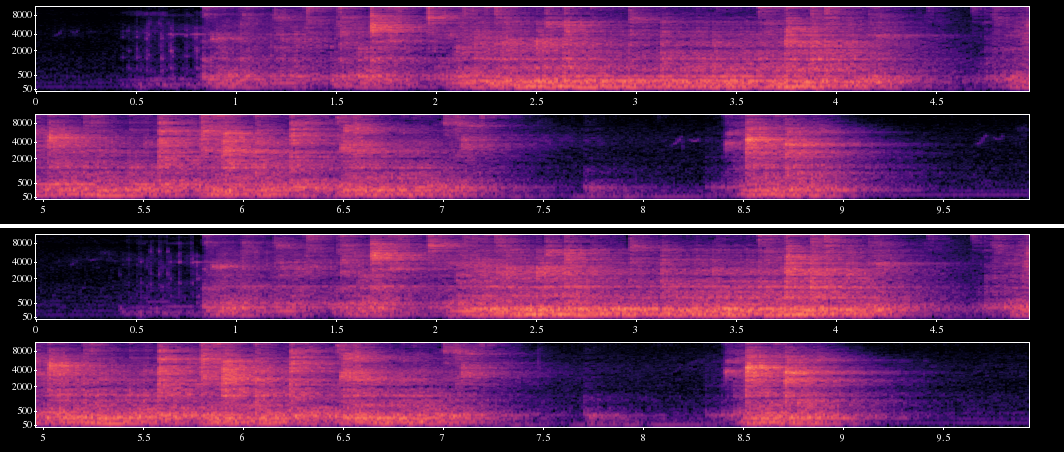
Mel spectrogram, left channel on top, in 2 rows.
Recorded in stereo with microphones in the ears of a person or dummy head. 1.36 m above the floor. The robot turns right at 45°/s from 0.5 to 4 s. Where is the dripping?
40° left, 1.4 m; by 9.0 s 175° right, 1.4 m.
